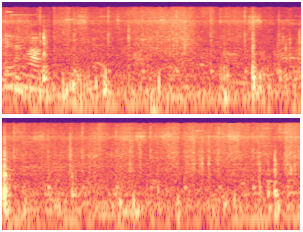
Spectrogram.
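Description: A young man speaks nearby in a car.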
